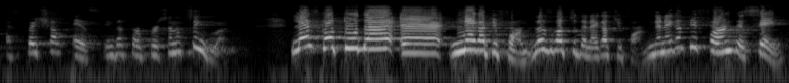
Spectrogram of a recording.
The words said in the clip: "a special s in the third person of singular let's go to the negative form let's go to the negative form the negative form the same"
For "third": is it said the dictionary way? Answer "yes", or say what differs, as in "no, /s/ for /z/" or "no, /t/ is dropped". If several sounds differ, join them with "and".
no, /t/ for /θ/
